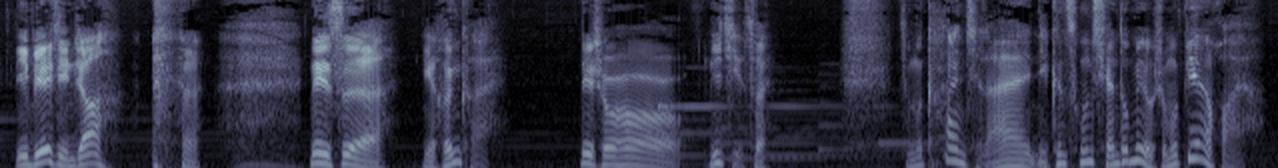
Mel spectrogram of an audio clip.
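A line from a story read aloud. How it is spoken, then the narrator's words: Laughing. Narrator (Chinese): 潘凿笑起来说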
